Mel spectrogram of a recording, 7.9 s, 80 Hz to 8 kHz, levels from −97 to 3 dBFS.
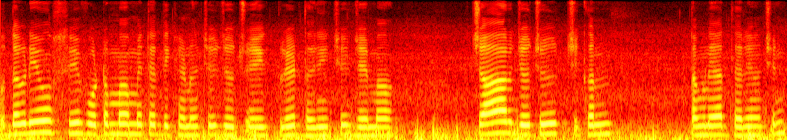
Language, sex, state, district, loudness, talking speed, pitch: Garhwali, male, Uttarakhand, Tehri Garhwal, -17 LUFS, 165 wpm, 200 Hz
